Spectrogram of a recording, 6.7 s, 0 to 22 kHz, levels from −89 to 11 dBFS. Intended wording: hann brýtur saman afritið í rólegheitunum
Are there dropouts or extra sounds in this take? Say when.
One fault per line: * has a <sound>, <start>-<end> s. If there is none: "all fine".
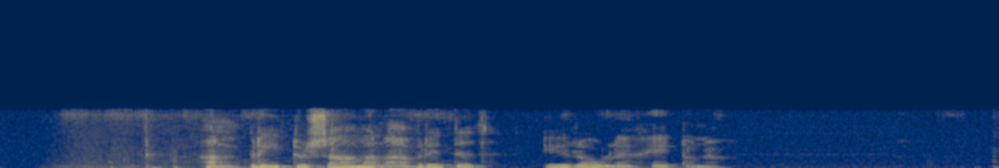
all fine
